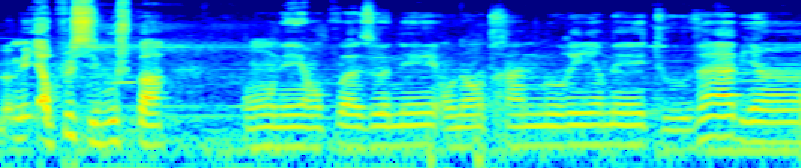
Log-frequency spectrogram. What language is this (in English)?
French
